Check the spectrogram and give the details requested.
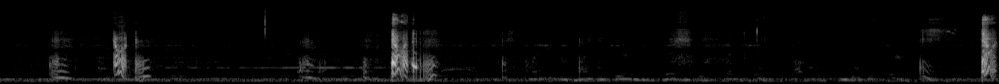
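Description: Brief squeaky catches recur every few seconds against soft background music. Newborn hiccups.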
